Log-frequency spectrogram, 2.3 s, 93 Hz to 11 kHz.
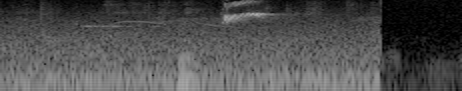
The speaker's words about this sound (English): A bunch of wild crossbills flying around the general area. 45 little calls and buzzes.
